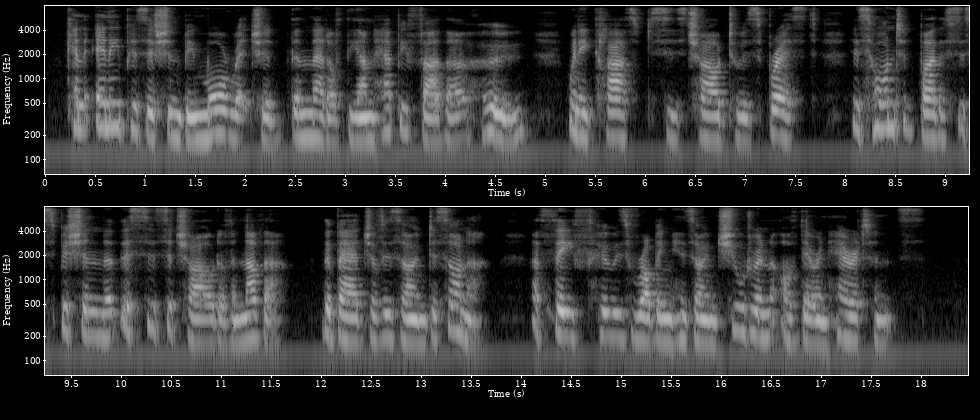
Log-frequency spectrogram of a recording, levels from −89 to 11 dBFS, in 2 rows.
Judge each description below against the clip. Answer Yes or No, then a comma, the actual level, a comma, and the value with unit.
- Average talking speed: Yes, average, 160 wpm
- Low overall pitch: No, medium, 185 Hz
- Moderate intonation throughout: Yes, average, 3.6 semitones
